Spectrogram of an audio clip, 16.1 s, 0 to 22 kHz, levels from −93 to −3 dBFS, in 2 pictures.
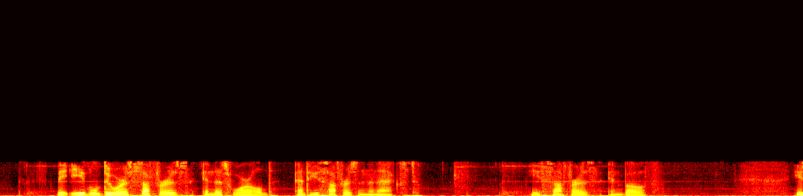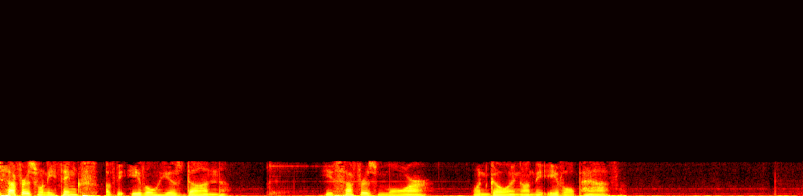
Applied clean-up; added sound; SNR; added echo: neural separator model SepFormer DNS4.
